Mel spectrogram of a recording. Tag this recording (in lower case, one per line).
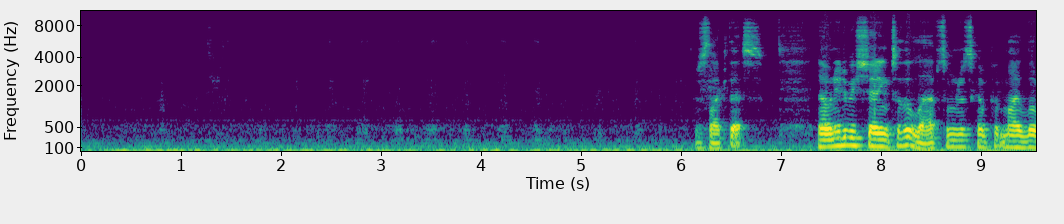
writing
speech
